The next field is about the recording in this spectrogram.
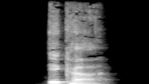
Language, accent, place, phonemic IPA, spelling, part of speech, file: German, Germany, Berlin, /-ɪkɐ/, -iker, suffix, De--iker.ogg
- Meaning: -ist, -ic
